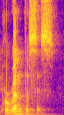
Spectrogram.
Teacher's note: If you talk about just one bracket, you say parenthesis. The stress is on ren. If you're talking about both, the plural is parentheses.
